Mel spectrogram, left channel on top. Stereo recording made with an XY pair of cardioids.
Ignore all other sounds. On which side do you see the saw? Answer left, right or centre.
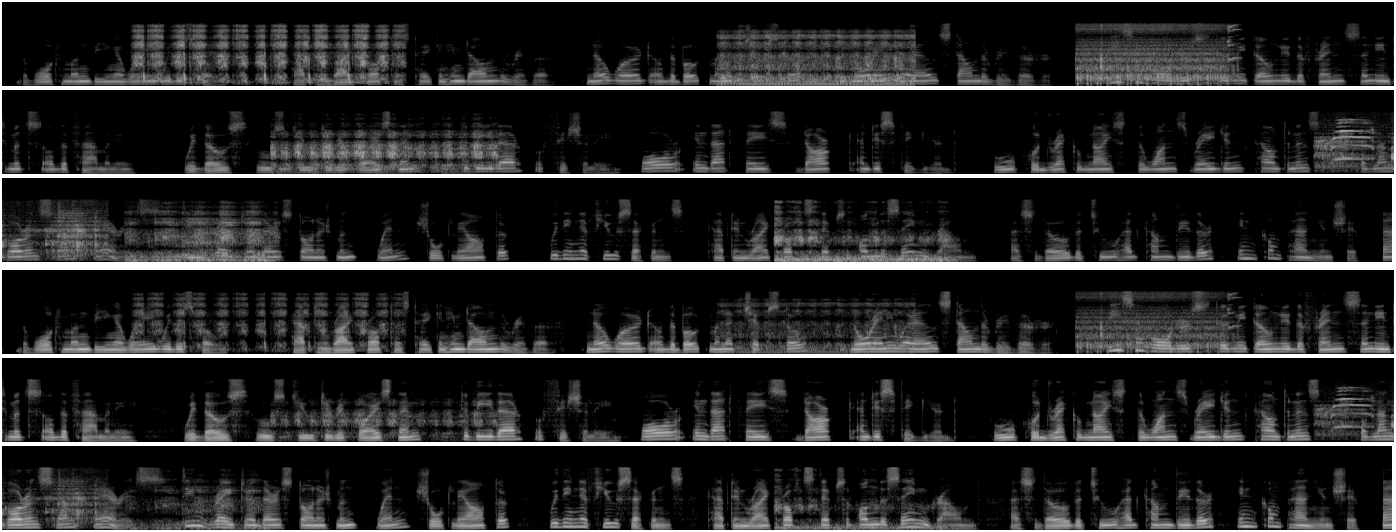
left.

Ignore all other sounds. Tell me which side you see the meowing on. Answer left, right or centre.
left.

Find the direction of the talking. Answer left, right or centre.
right.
